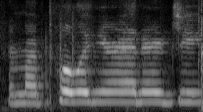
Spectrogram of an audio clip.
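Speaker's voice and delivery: giddy high-pitched teasing; playful teasing. Real, not acted. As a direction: tease them in a high playful voice. Playfully teasing an unseen presence.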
